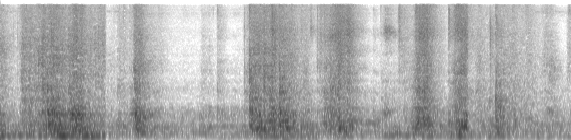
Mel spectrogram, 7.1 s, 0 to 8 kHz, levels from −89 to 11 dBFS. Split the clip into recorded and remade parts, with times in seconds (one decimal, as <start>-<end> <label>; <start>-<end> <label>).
0.0-1.7 recorded; 1.7-6.0 remade; 6.0-7.1 recorded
